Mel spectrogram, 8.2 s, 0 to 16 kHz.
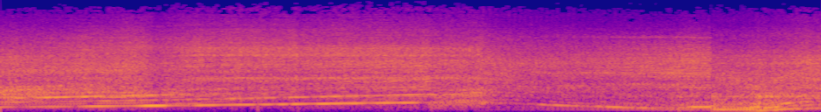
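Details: Turbo B18C GSR EK coupe (~50-trim eBay turbo, log manifold, 1000cc injectors) on aftermarket cams, fresh copper plugs. Under load it stutters badly around the VTEC changeover; fuel and ignition changes didn't cure it, so VTEC or oil pressure is suspected.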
